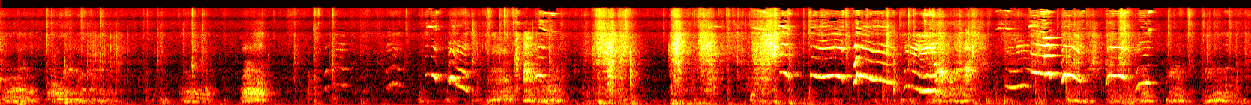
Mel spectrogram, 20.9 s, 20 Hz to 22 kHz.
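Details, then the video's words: Eleven Vizsla puppies at a kennel playing non-stop at 3 am: a busy tangle of low growls, squeaky whimpers and rising and falling yelps, many overlapping, with scratching and bumping between bursts. "11 vizsla puppies play non-stop"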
